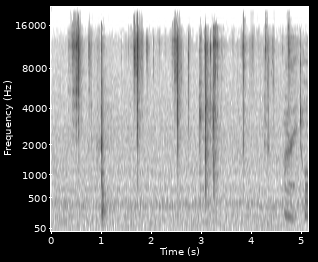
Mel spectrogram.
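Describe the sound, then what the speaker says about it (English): Scissors snipping strips of paper for a simple handmade Christmas card, a few short crisp cuts spaced apart at close range, with quiet rustling of paper between them. "So let's just cut a few strips of this."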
